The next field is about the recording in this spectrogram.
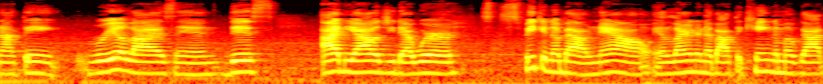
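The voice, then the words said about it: Teary, emotional voice. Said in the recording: “getting teary-eyed ... I'm about to cry”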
